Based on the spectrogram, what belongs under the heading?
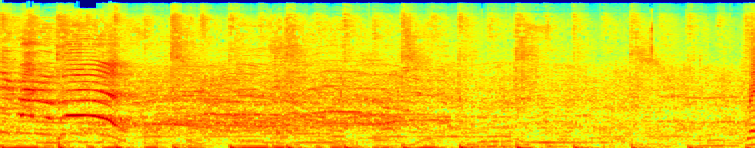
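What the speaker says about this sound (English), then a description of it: "Give both our fighters one more massive round of applause" An indoor audience at a St Patrick's Day chessboxing event fills the hall with crowd noise, scattered cheers and whoops, and thumping low rumbles that carry on steadily around an amplified announcer's voice.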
